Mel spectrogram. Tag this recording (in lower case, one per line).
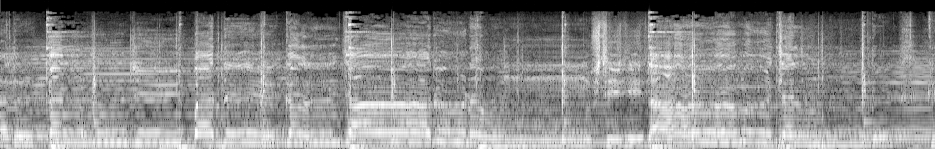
carnatic music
